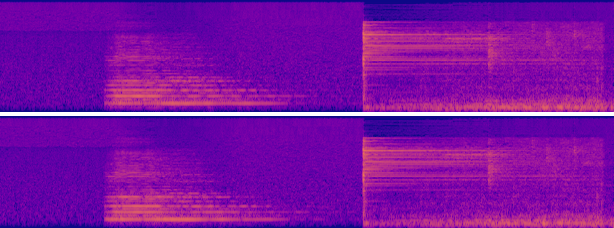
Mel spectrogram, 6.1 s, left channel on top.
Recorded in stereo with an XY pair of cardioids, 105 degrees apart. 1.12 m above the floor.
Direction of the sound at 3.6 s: Straight ahead.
